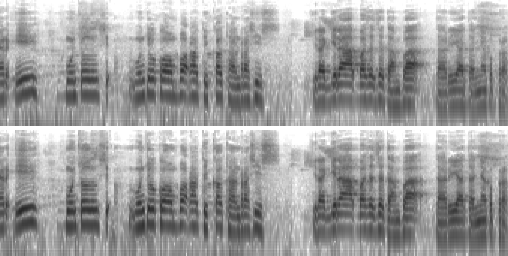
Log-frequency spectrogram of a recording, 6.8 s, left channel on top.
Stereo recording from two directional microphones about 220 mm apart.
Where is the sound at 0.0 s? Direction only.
30° right (ahead or behind).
